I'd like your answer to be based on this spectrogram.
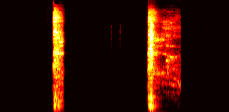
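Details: Background cough from a sick person behind the speaker during a live-streamed tabletop game session.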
